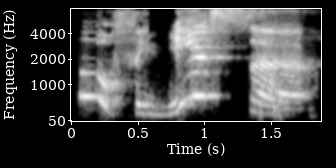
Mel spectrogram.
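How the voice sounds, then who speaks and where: An actress playing the defendant's chatty, oblivious wife who gossips cheerfully in court. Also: female voice, on the high side, huge pitch swings, slow pace, full character voice. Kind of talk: amateur radio drama.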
